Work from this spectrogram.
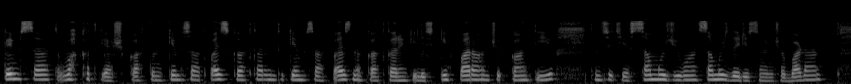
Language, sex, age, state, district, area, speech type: Kashmiri, male, 45-60, Jammu and Kashmir, Budgam, rural, spontaneous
